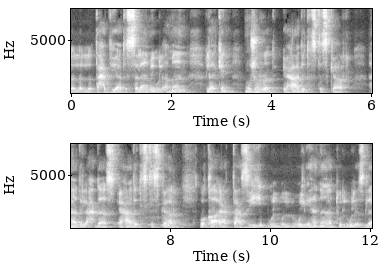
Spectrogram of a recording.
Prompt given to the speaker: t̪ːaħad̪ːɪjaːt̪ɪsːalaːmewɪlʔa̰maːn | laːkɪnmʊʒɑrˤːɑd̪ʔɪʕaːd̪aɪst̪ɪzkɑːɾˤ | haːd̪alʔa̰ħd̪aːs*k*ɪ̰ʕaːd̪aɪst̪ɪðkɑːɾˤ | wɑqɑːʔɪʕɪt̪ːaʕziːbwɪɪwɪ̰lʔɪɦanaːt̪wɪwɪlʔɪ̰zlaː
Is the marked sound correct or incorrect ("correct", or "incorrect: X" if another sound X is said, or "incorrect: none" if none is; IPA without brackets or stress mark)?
incorrect: ʔ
